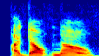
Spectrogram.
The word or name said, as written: don't know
